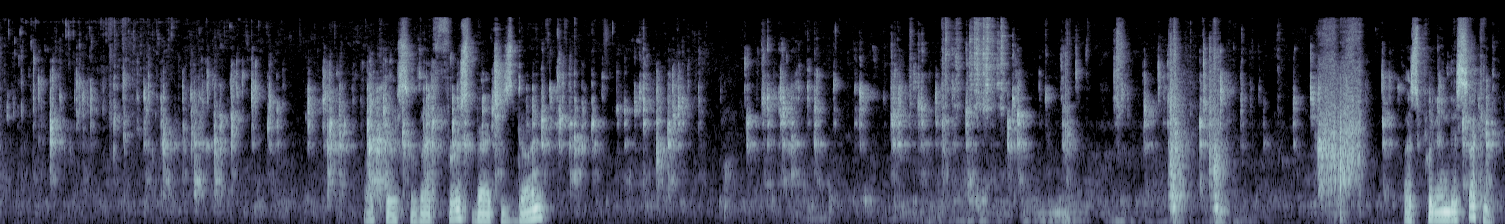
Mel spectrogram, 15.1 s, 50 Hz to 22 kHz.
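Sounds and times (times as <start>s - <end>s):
frying oil crackling and popping: 0.0s - 15.0s.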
